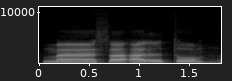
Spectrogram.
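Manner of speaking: "Ma sa'altum" chanted slowly with long ma; two-beat ma. Shown as a demonstration. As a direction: hold "Ma", then separate sa and al in "sa'altum". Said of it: "dua harokat ma-nya ya".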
